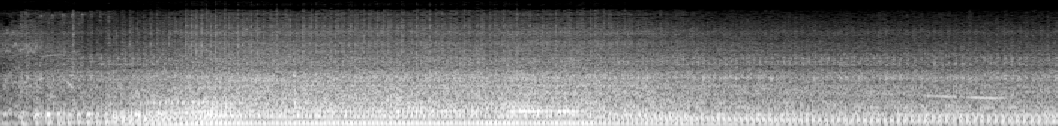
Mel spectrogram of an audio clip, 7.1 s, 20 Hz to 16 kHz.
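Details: Homebuilt 1000W inverter generator, recorded from about 10–15 feet away: the small single-cylinder engine settles into an even, steady idle with a smooth low hum and no knocks or misses; normal running.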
